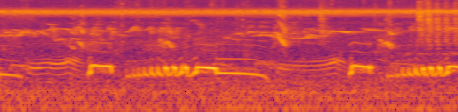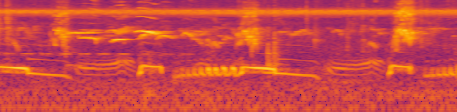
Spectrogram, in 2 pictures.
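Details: Barbary dove in vigorous calling, played to stir local doves into calling; low coos with rapid rolling tremolo phrases repeat about every two to three seconds, while small birds chirp higher over a constant high hiss.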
